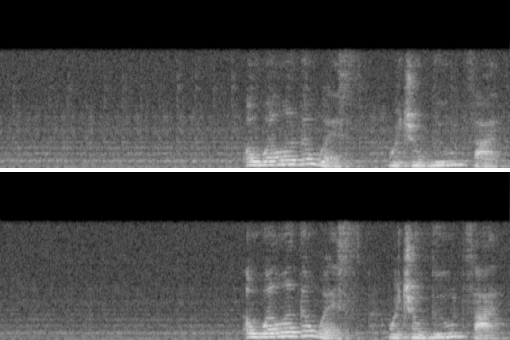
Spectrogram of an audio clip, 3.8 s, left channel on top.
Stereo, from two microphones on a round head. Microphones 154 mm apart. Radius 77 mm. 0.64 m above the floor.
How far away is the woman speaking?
About 2 m.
